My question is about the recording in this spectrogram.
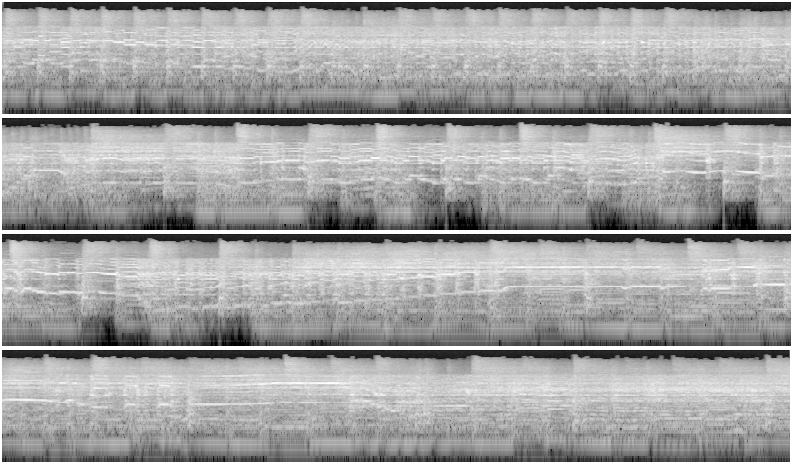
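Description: Heavy metal band playing live, with distorted electric guitars and drums. In the middle the low end drops out in short stop-start gaps. Later a note slides steadily up in pitch.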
